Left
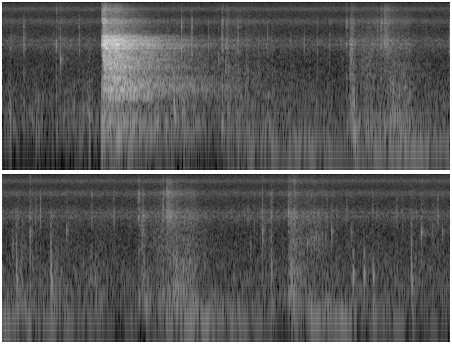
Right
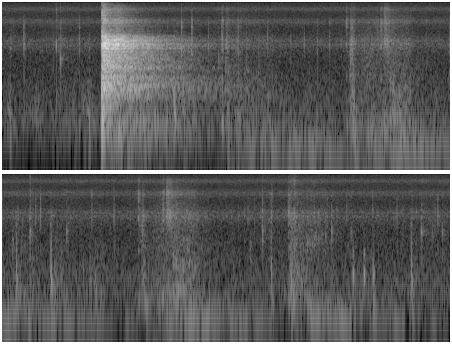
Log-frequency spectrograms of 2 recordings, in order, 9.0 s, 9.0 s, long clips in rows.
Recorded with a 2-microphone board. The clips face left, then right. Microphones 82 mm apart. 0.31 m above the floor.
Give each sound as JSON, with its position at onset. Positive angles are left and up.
{"t": 1.0, "sound": "a clap", "side_deg": -70, "distance_m": 5.5}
